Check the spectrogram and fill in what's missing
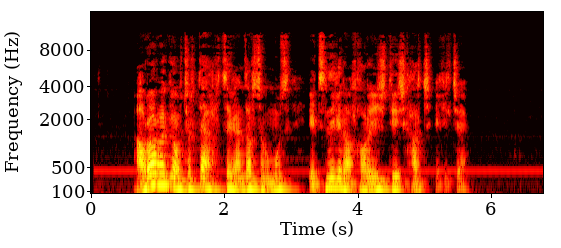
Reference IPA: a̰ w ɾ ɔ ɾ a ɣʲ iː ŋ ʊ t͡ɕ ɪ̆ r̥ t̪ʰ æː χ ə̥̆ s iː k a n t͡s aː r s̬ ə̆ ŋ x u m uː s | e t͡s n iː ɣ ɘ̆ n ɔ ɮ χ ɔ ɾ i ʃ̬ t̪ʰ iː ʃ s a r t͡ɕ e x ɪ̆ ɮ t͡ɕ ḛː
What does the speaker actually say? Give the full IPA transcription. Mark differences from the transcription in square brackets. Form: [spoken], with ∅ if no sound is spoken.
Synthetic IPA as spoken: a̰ w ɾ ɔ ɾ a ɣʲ iː ŋ ʊ t͡ɕ ɪ̆ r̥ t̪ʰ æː χ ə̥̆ [t͡s] iː k a n t͡s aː r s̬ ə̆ ŋ x u m uː s | e t͡s n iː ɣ ɘ̆ n ɔ ɮ χ [ɔː] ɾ i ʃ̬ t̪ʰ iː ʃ [χ] a r t͡ɕ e x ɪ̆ ɮ t͡ɕ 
